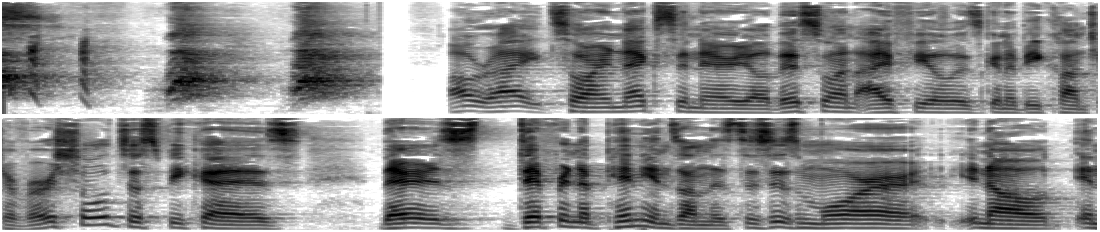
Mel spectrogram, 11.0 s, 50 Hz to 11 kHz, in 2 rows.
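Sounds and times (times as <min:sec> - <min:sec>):
dogs barking: 0:00.0 - 0:01.9
speech: 0:02.2 - 0:10.9.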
